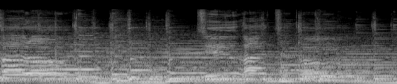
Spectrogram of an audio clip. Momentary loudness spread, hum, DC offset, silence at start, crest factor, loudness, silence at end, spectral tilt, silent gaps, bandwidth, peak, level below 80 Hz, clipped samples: 3 LU; none; under 0.1%; 0 s; 10 dB; -16 LUFS; 0 s; -6.5 dB/octave; none; 14 kHz; -6 dBFS; -30 dBFS; under 0.1%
